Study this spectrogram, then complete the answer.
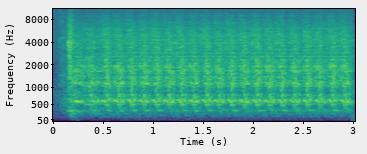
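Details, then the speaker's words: Rover 216 Cabriolet, cranking on a charged capacitor booster, fuel pump heard working; starter churns about four cranks a second for three seconds, nearly catching but never firing; rotor and distributor cap then changed; crank no start. "it's nearly going it's almost there why aren't you starting your stupid car"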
